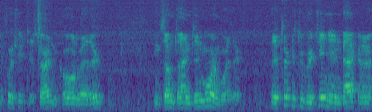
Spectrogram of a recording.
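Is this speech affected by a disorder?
Yes: ALS.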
